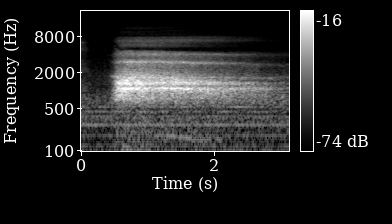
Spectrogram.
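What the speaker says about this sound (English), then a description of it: "Give yourself a sweet breath right here" A single deep, slow inhale during a yoga class, starting abruptly and sustaining as a soft, breathy rush that gradually tapers, close and fairly quiet.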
